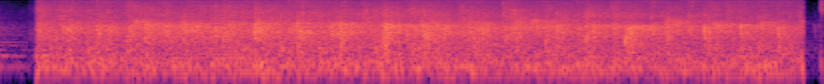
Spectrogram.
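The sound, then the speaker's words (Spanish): An audience at a church service applauds the Lord steadily for about six seconds, a dense, even wash of many hands clapping at a loud, sustained level before it cuts off abruptly. No one speaks over it. “Puede dar un fuerte aplauso al Señor, hermanos.”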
